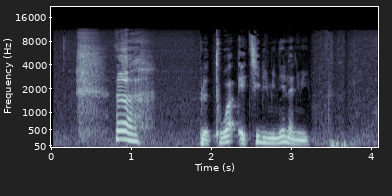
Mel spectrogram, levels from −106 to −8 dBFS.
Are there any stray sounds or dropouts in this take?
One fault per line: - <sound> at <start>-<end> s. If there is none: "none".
- laugh at 0.3-1.3 s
